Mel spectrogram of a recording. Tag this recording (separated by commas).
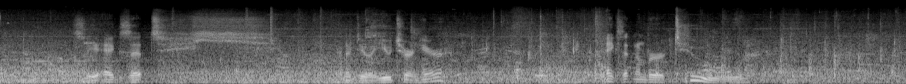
Speech, Walk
